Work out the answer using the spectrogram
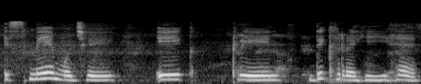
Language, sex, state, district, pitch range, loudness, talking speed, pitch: Hindi, female, Madhya Pradesh, Katni, 195-250 Hz, -15 LUFS, 100 wpm, 205 Hz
